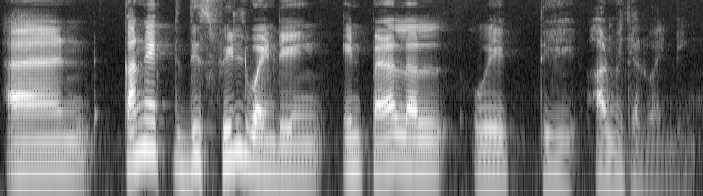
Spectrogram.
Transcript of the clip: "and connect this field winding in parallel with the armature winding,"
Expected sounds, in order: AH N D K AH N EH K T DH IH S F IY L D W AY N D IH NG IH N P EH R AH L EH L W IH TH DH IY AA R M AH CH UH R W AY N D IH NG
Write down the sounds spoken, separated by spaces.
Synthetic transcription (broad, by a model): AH N D K AH N EH K T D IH S F IY L D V AY N D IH NG IH N P EH R AH L EH L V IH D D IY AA R M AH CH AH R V AY N D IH NG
